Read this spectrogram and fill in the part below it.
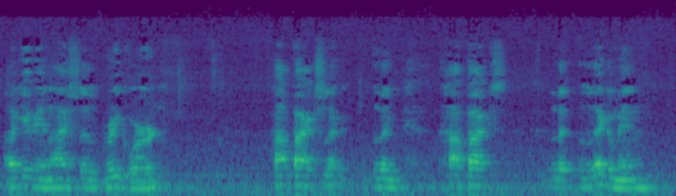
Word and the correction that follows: legomenon: How do I pronounce that, Baron? Legomenon. I put the emphasis on the wrong syllable every now and then.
